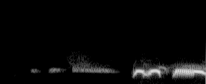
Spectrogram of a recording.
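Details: Lure spotted dove in the 'thổ' voice: faint soft notes, then a loud close phrase of a wavering double coo followed by a long, rich, descending coo.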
